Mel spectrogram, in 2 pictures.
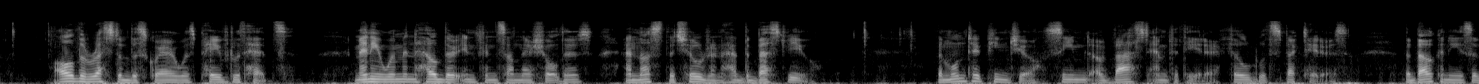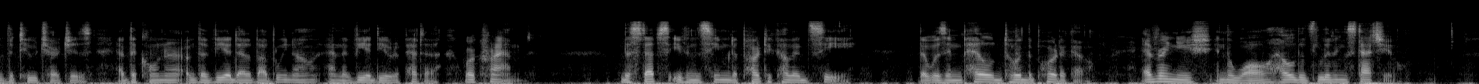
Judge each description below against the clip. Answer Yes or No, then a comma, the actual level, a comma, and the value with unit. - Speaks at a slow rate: No, average, 160 wpm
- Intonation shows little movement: Yes, narrow, 2.1 semitones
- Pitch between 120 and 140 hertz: No, low, 105 Hz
